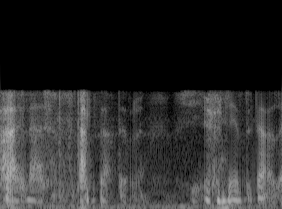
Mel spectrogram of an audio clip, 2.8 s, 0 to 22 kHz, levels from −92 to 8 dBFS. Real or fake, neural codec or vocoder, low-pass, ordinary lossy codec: fake; autoencoder, 22.05 kHz, a latent of 192 numbers a frame, VITS, trained on many speakers; 3.6 kHz; none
